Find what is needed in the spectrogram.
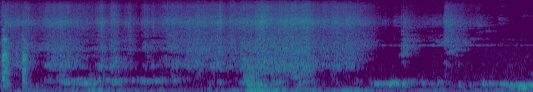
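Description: Plastic bag rustling softly as flour is shaken and emptied from it into a bowl, fading out after about two seconds, with faint low cooing in the background.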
